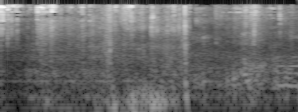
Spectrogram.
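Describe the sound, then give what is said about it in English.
Apartment keys jangle and clink in a quick, irregular flurry of small metallic taps lasting a few seconds, with no one talking. “I nearly forgot my apartment keys, and I would have absolutely lost it if I forgot those.”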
